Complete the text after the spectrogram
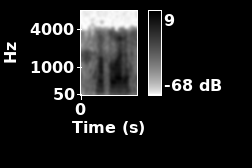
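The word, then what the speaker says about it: muffuletta: But I tell you, if you've never had an Italian muffalato, am I saying that right? Muffalato? Muffalata? – Muffaletta.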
